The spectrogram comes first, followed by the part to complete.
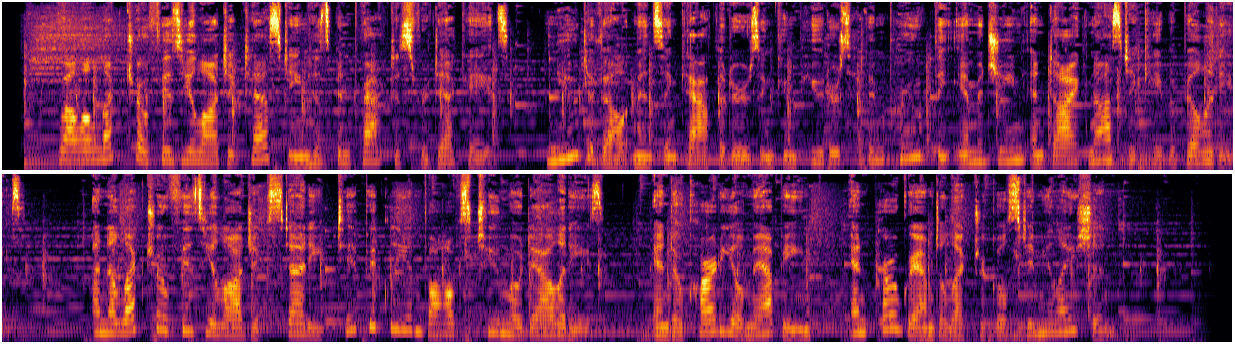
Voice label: Light Medical

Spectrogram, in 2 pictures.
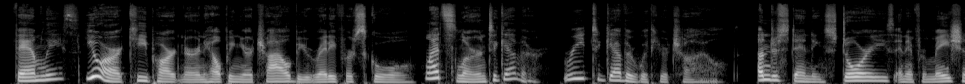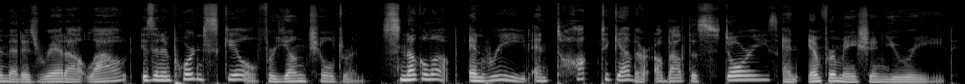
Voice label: Early Childhood Edu Video Series

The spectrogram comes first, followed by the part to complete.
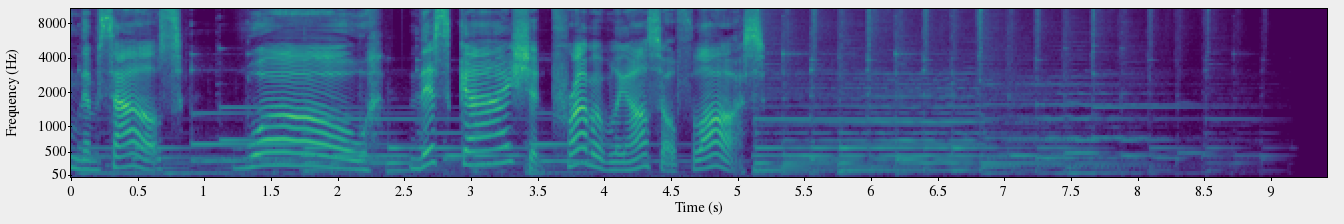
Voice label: E Learning, LEMUR KIDS

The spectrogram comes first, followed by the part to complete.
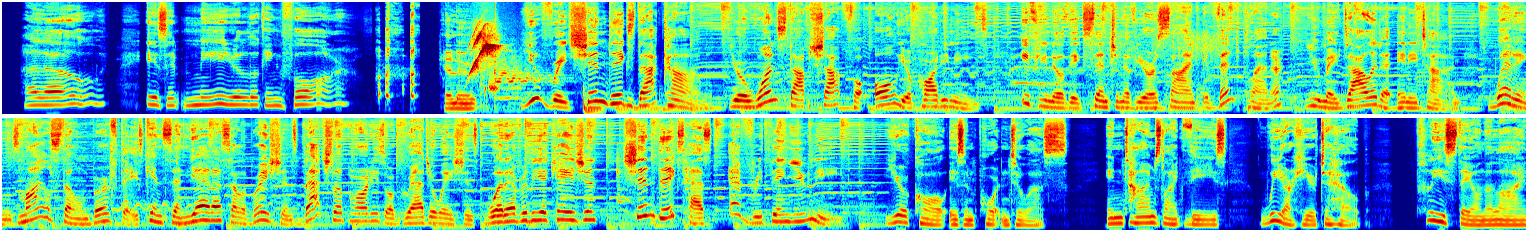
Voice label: Telephony-IVR; Telephony-IVR Demo

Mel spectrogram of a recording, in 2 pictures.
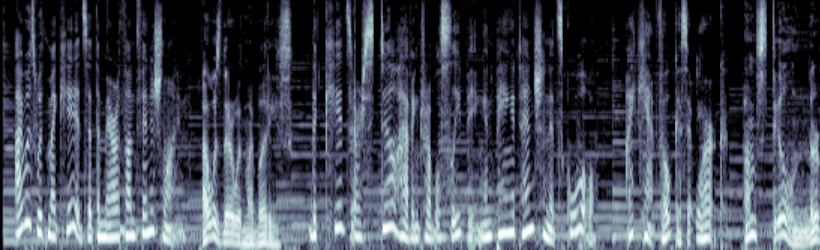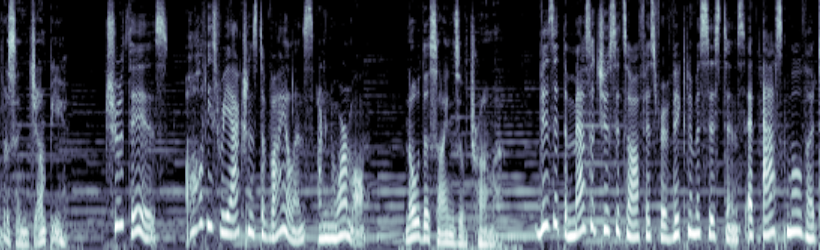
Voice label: English PSA; MOVA

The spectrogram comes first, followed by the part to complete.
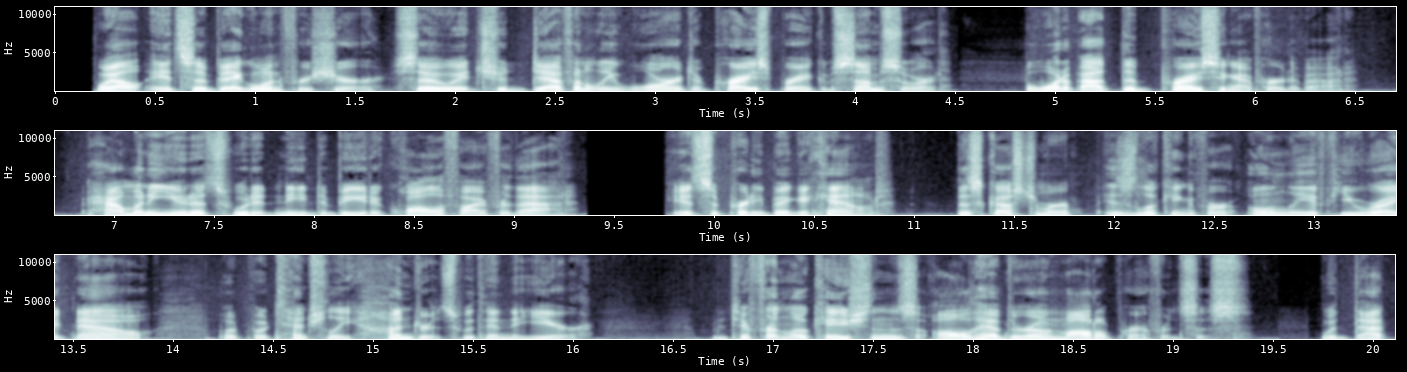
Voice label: eLearning Scenario Character CS Training

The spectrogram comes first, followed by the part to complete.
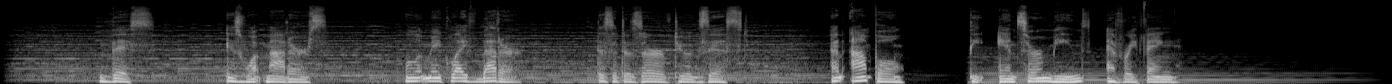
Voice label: Commercial; grounded, confident, authoriative; Apple

